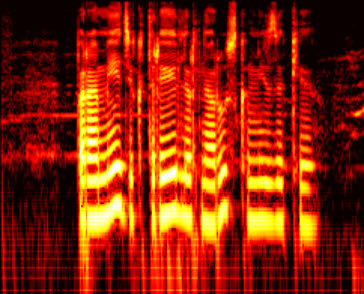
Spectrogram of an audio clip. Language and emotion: Russian, neutral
